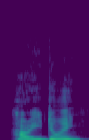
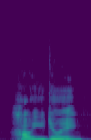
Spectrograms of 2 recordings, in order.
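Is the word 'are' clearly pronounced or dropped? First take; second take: dropped; dropped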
